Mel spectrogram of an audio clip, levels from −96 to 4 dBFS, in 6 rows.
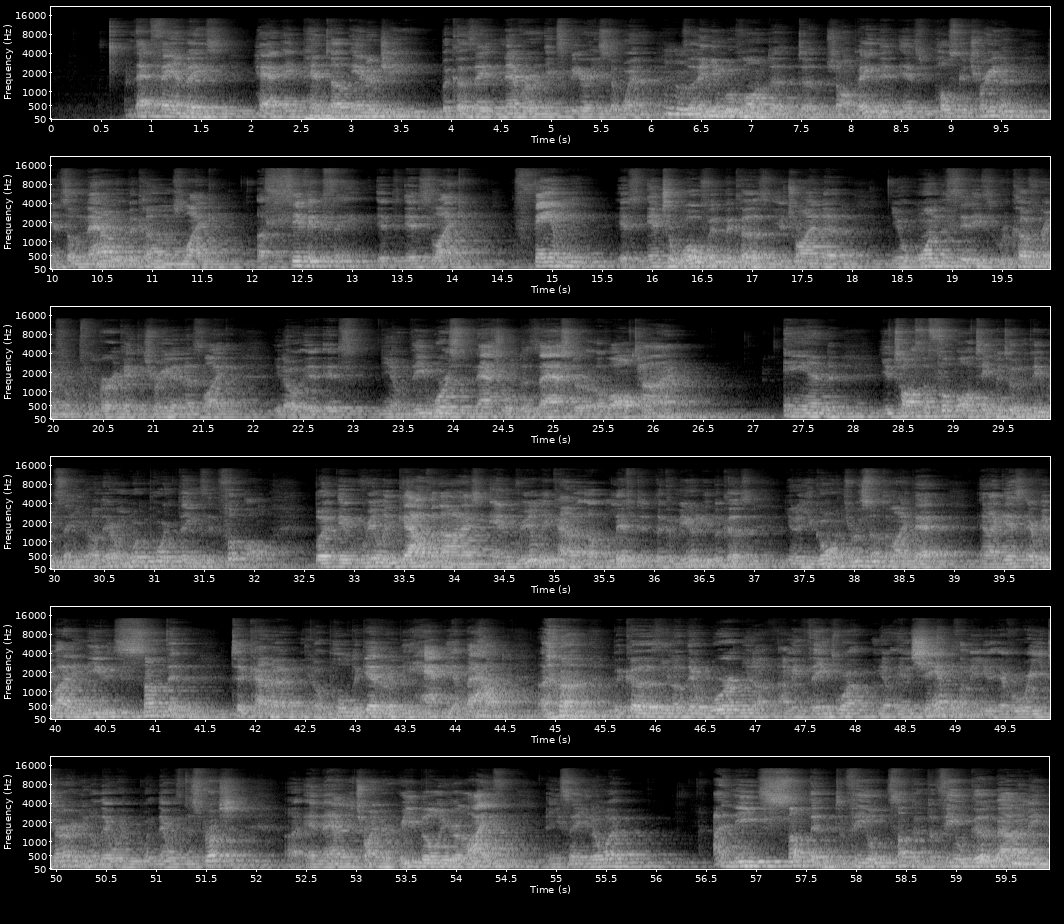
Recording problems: off-mic speech; far
room echo; noticeable; dies away in 1.3 s

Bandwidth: 14.5 kHz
